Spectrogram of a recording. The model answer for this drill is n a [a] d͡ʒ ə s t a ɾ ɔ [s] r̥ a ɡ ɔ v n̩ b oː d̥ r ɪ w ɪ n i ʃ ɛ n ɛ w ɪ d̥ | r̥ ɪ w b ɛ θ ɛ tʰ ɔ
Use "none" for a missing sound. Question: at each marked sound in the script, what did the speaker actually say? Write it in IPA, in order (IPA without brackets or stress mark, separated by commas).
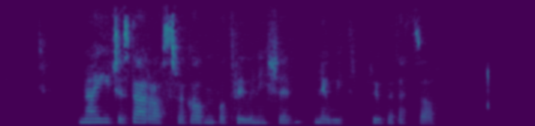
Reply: i, s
